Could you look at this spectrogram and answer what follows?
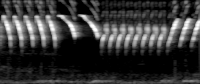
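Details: Belgian canary song used to set other canaries singing: quick series of high downward-slurred whistles, a few longer sweeping notes, then a fast rolling run of short repeated chirps.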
